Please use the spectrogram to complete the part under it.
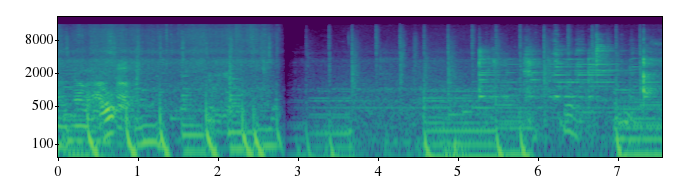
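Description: Meat marinated overnight sizzles on a grill. A steady, crackling hiss runs throughout, moderately quiet, with stirring and scraping sounds mixed in.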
